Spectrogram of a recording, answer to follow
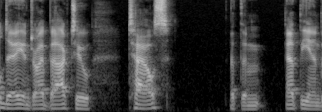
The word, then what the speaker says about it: Taos: I wonder how is that pronounced? Teaos. Taos.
